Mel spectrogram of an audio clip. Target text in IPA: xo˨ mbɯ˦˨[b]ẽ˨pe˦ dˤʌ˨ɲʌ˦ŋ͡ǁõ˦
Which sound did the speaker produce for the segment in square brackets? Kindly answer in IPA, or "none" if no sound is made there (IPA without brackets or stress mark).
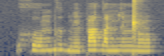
b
